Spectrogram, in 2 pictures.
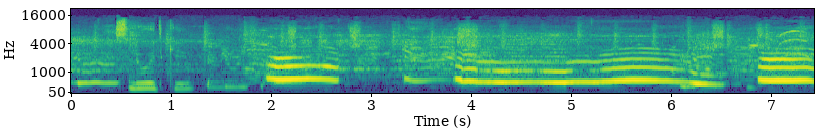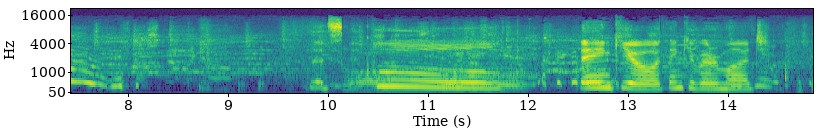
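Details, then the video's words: A dog 'singing', recorded in 2012, holds long wavering howls that slide up and down in pitch through the first six seconds. Later, excited human voices and speech overlap more broken, rising and falling cries. "Dog is singing"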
